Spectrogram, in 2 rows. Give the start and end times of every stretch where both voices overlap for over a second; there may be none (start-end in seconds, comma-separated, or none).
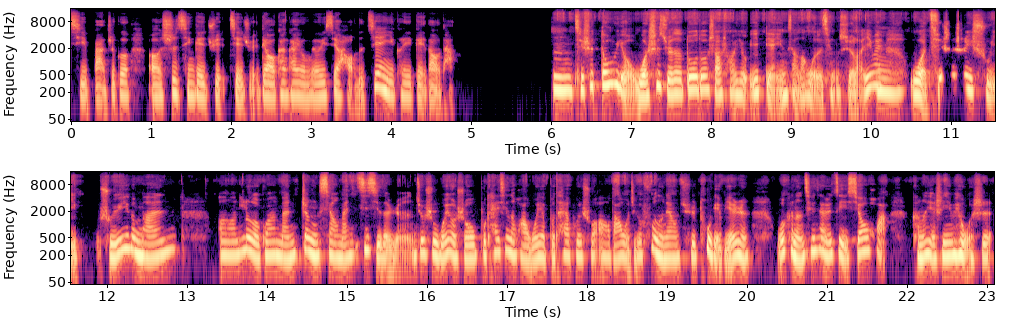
none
